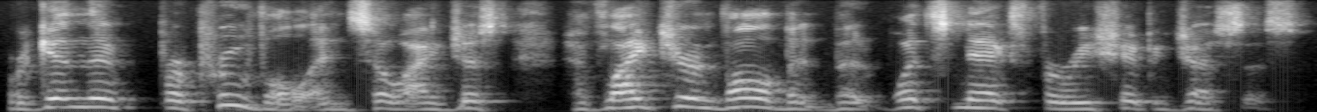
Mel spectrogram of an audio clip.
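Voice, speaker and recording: A man's voice: high voice, creaky, a little mellow. A man hosting a podcast over a video call, chatty and affirming as he interviews a guest. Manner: chatty, quick to laugh, many affirmations. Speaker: podcast host. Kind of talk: casual interview chat.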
